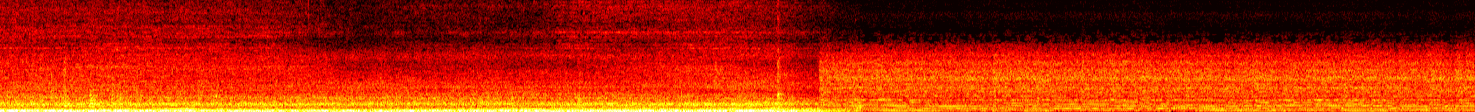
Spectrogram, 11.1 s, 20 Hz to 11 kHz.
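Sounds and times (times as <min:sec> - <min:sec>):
vehicle engine running: 0:00.0 - 0:06.2.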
